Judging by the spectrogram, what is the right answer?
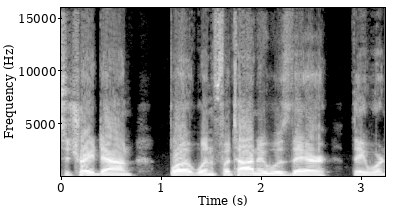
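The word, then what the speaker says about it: Fautanu: the time Troy fanu and I had been saying his name wrong the whole time I was shingy Troy fanu and it's fanu fanu and listen it's weird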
